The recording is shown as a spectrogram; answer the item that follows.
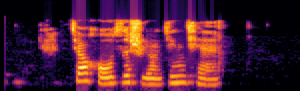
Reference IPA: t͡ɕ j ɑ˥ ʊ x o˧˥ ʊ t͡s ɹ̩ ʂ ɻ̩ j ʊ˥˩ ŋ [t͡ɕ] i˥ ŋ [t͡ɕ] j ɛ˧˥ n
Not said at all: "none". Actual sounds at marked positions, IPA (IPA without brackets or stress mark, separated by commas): t͡ɕ, t͡ɕʰ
